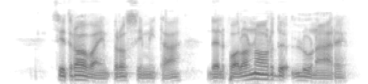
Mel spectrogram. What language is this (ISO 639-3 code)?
ita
